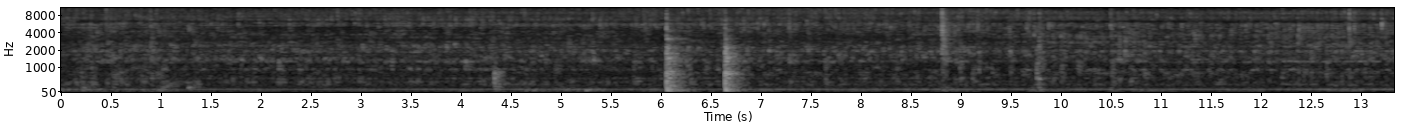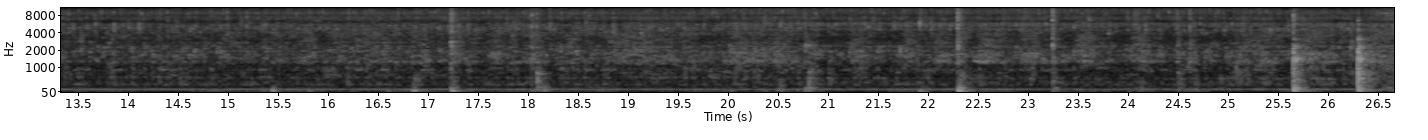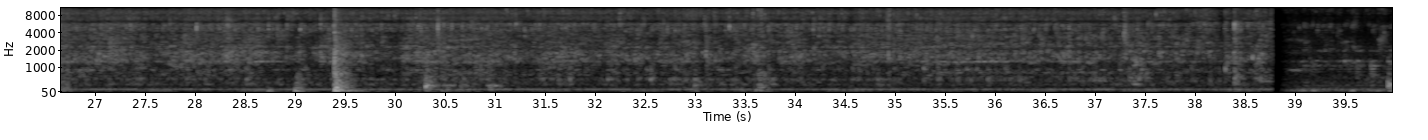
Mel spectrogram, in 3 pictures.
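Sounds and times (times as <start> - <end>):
cleaver chopping on cutting board: 6.0 - 6.9, 29.4 - 29.7.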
